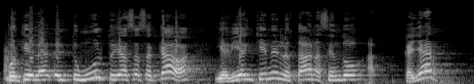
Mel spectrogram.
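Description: A man preaching a sermon as pastor, swinging between loud cries and hushed asides and acting out quoted voices. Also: sits high, animated, moderate pace.

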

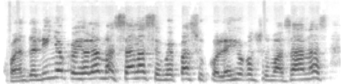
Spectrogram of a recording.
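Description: A man's voice: extremely high pitch, animated, fast talker. A male preacher telling a story in an earnest sermon, often turning to address the brethren, in a church. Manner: earnest, repeatedly addresses the brethren, dramatic drops in volume. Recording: dull lo-fi recording.

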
